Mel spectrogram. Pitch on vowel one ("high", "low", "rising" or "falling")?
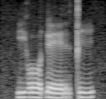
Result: low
